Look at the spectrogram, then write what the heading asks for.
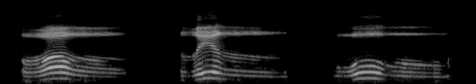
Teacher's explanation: Ghain punya sifat isti'la, ya. Pangkal lidahnya terangkat.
